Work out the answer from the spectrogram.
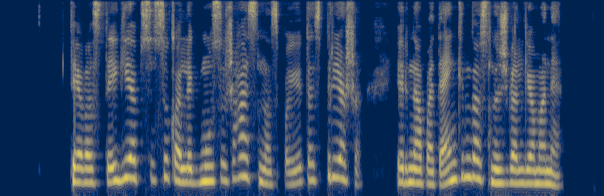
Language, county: Lithuanian, Šiauliai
